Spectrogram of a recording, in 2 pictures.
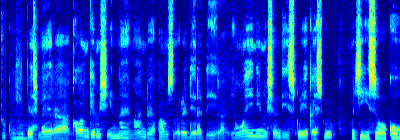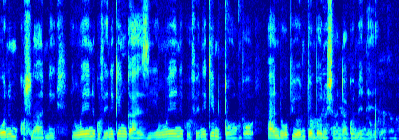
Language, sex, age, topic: Ndau, male, 18-24, health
